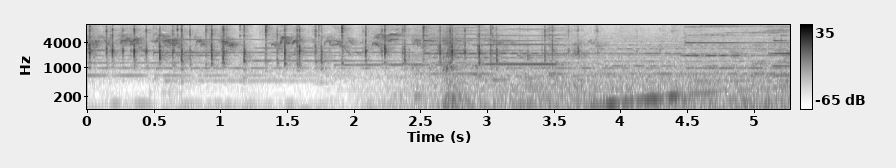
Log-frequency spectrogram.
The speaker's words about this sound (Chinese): 清晨，窗外的麻雀叽叽喳喳，正在发电报给敌人。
